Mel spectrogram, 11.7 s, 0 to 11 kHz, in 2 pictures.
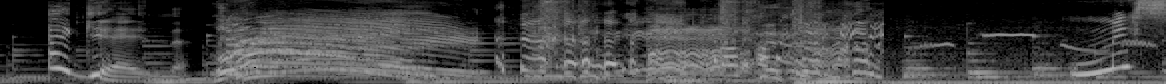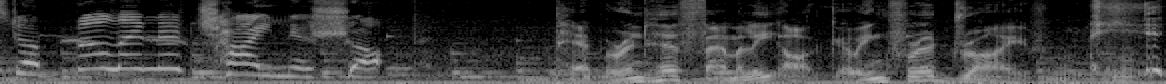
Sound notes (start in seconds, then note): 2.4 laughter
